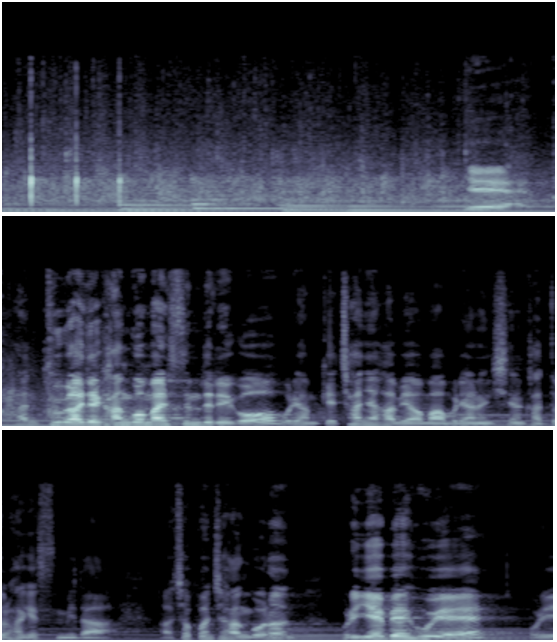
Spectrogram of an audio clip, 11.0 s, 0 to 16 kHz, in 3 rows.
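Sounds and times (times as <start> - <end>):
audience applauding: 0.0 - 5.0
speech: 3.1 - 11.0.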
